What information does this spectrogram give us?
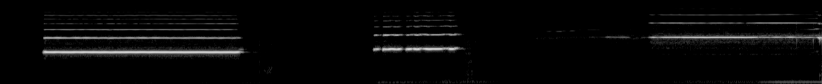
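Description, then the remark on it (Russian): Very high, piercing notes played on an instrument in three bursts: a steady two-second tone, a shorter wavering one, then a still higher, shrill note, reaching about D in the fifth octave. Each is pure and whistle-like, with no talking. “Но это была пятая октава, наверное, где-то ре, пятая октава.”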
